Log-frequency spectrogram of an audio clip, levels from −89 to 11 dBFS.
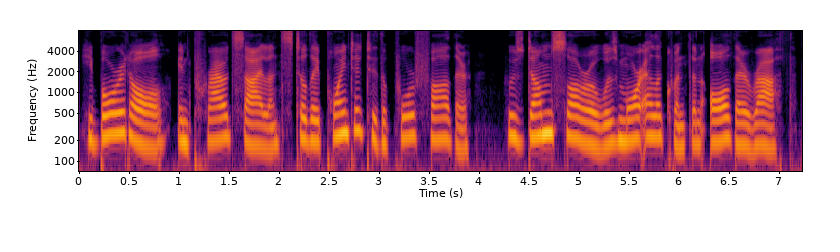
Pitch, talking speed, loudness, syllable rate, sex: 200 Hz, 200 wpm, -16 LUFS, 4.8 syllables/s, female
